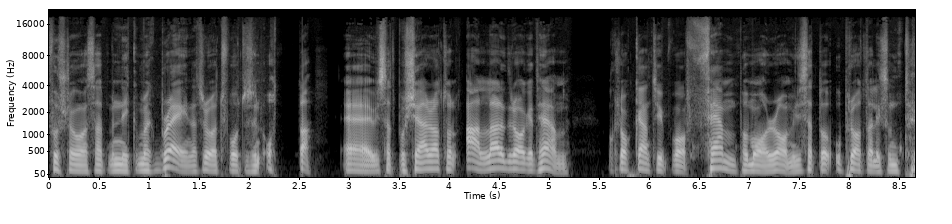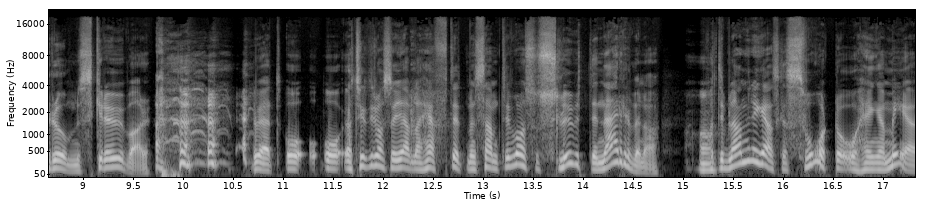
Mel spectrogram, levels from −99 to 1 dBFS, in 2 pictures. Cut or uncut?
uncut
